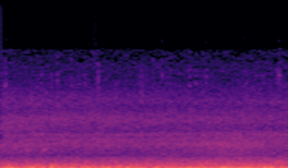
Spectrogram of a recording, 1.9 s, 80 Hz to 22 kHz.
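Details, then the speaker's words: 200cc Chinese Honda-clone quad bike, front wheel spun by hand with the mic near the hub and wind noise: low steady rumble from a wobbling wheel with too much free play in the bearing; wheel bearing rumble. "you can hear it rumbling away there it's not supposed to do that if it's not quiet it means you've got too much free pay in the bearing"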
